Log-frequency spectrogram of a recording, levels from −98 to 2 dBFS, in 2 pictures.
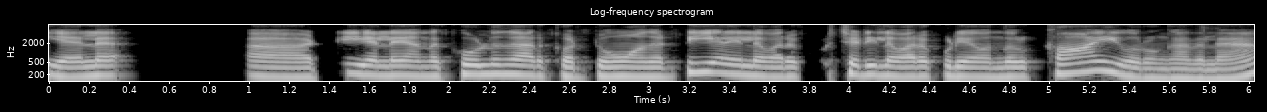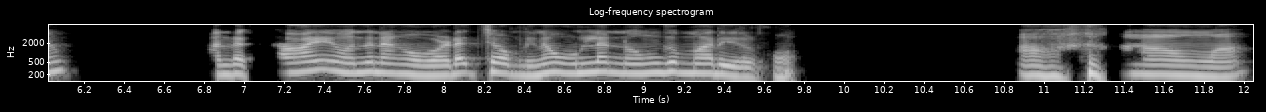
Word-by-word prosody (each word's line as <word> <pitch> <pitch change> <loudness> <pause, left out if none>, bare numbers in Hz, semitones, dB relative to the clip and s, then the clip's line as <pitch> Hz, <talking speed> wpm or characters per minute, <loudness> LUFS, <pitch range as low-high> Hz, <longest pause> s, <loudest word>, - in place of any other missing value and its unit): இலை, 190 +2 +4 0.7
ஆ - - +2 0.4
டீ 225 - -2
இலை 190 0 +4
அந்த 180 - -1
கொழுந்தா 205 0 +2
இருக்கட்டும், 175 -1 -2
அந்த 170 0 0
டீ 240 - +3
இலையில 200 -4 +2
வர 170 - 0 0.3
செடியில 195 -4 +2
வரக்கூடிய 175 0 0
வந்து 165 +1 -1
ஒரு 170 - -9
காய் 245 +4 +3
வருங்க 155 -2 -3
அதில, 145 0 -2 1.0
அந்த 205 +1 +1 0.2
காயை 255 +4 +3
வந்து 235 +1 0
நாங்க 215 -3 0
உடைச்சோம் 215 +3 +1
அப்படின்னா 200 +4 0
உள்ள 235 +2 +2
நொங்கு 230 +3 0
மாரி 215 -4 +2
இருக்கும். 165 - -7 1.2
ஆமா. 190 -1 -1
195 Hz, 145 wpm, -23 LUFS, 175-220 Hz, 1.2 s, இலை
